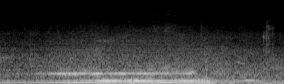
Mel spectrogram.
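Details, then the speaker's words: Jeep Comanche MJ five-speed manual on its first test drive in years, third gear under light throttle: smooth steady drone with no whine, grind or clunk; transmission sounds healthy. "third gear well surprisingly this little five-speed transmission isn't making any bad sounds I like that"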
